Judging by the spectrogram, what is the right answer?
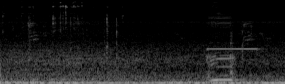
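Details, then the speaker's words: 2014 Toyota Camry, engine idling: unlock pressed, trunk latch motor gives a brief half-second buzz with no release clunk, trunk won't pop but opens manually; failing trunk latch actuator, to be replaced. "you can hear it doesn't want to open so I just have to open it manually with the handle"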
